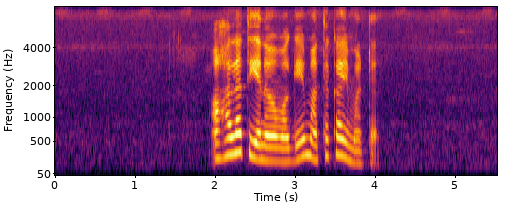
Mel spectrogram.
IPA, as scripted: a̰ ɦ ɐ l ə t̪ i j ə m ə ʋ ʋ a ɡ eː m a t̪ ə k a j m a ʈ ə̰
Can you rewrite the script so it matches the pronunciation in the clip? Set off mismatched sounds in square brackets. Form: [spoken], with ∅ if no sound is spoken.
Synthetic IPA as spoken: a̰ ɦ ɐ l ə t̪ i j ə [n] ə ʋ ʋ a ɡ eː m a t̪ ə k a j m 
